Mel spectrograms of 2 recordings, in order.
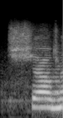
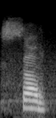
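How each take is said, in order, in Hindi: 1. यह शब्द sh ध्वनि से शुरू होता है। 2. यह शब्द s ध्वनि से शुरू होता है। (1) "शब नाही"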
